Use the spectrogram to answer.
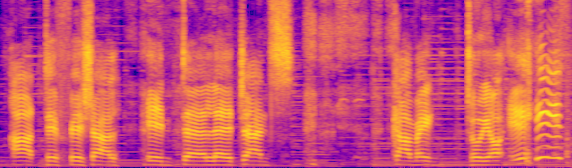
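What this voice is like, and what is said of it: Weak attempt at robot voice. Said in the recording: “Can you do a robot voice ... It's weak.”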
